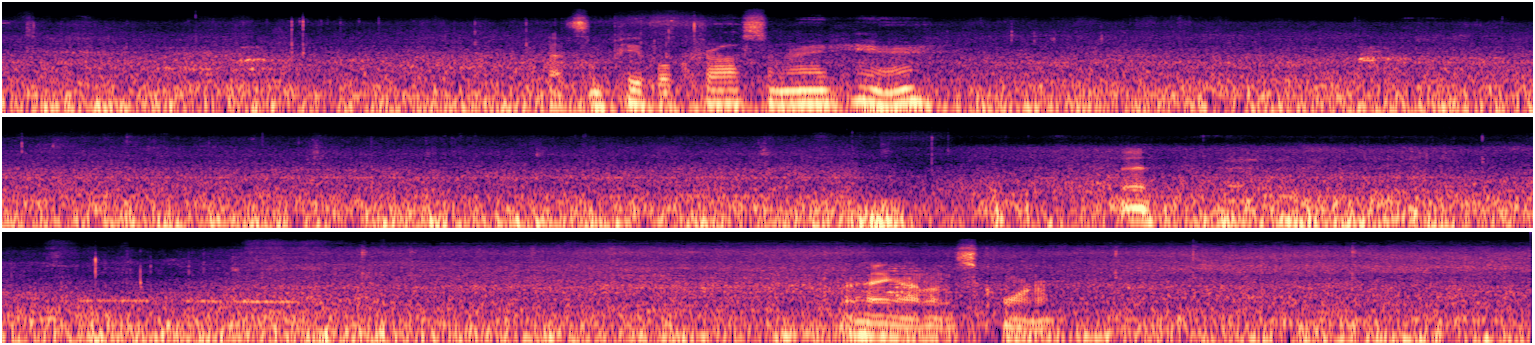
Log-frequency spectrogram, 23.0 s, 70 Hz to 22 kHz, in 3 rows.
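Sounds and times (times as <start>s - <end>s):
traffic noise: 0.0s - 22.9s.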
